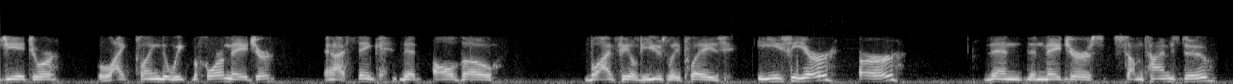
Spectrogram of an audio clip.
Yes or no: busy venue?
no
